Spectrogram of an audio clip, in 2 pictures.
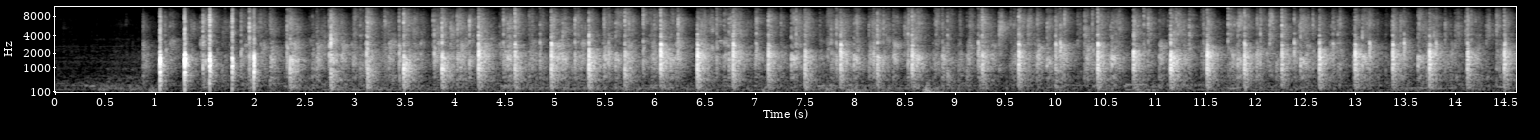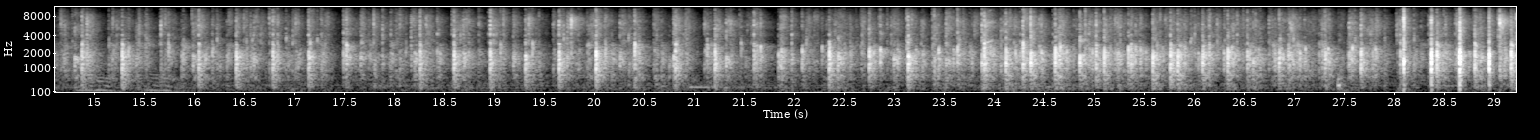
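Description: Audience applauding, a dense clapping that starts suddenly about a second in and runs on steadily, growing a little louder near the end.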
